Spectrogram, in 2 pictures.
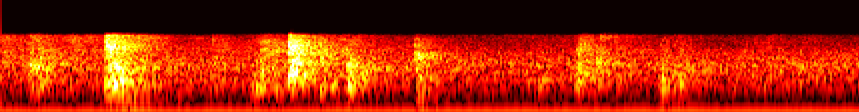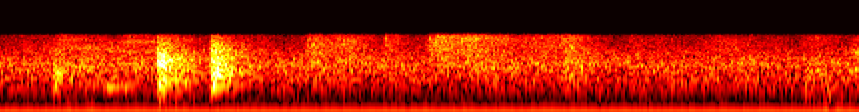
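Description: A few short knocks and bumps over steady background hiss: two in the first second and a half, and a close pair about five seconds in.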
